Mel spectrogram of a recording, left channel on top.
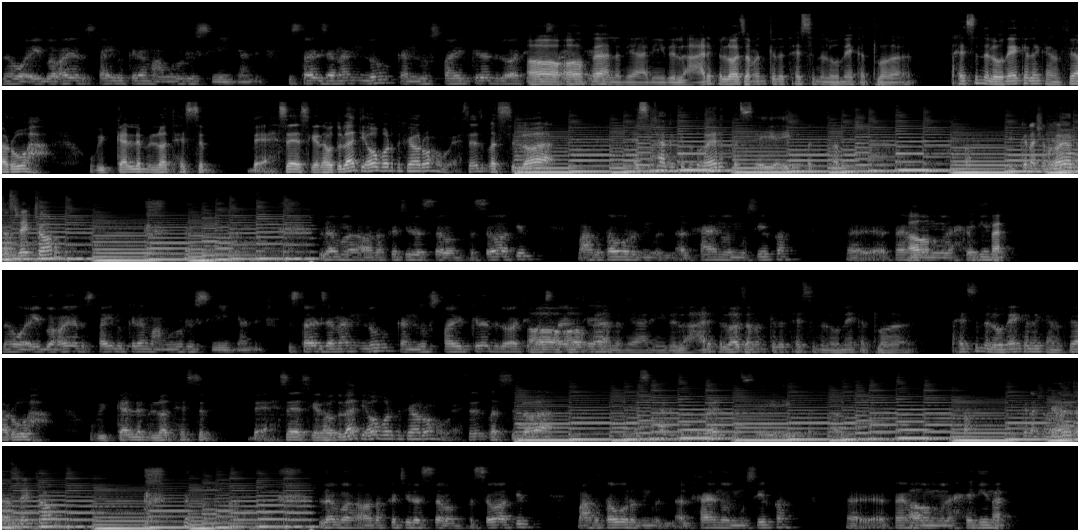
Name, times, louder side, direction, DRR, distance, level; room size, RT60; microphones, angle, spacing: voice 1, 0.0-6.1 20.4-20.5 21.2-21.7 22.9-23.9 24.3-29.4 30.0-31.5, right 1 dB, 25° right, 0.4 m, -38 dB
voice 2, 5.2-9.1 9.5-12.9 13.2-16.3 17.0-19.4 20.8-22.2 30.6-30.8 31.2-31.5, left 7 dB, 80° left, 0.3 m, -32 dB
sound 1, 15.9-24.6, equal, 30° left, 0.6 m, -26 dB
2.1 x 2.1 x 2.7 m
head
